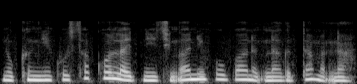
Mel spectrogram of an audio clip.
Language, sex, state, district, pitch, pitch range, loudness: Garo, female, Meghalaya, South Garo Hills, 205 Hz, 185-225 Hz, -13 LUFS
